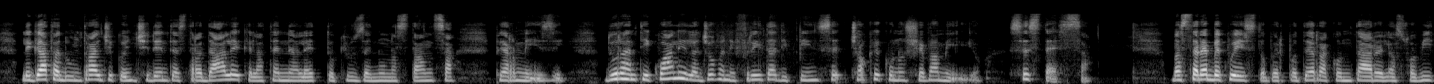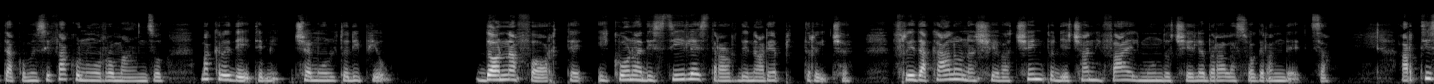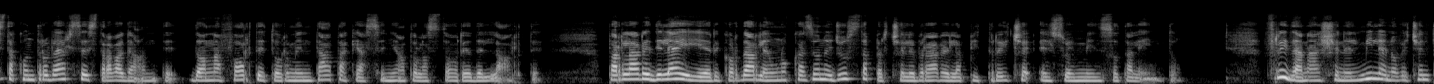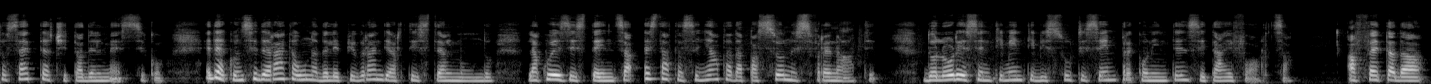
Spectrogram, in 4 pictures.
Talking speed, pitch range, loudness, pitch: 145 wpm, 175-220 Hz, -22 LUFS, 190 Hz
